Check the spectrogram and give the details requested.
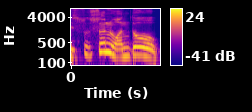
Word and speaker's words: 쑨원: 이 순원도 공부하실 때는 그러면 소문인가요?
